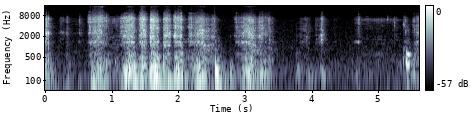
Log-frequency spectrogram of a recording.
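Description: Hand sanding of wood pieces for a log and firewood bandsaw box, steady rasping scrubbing strokes in bursts at close range, pausing briefly near the end.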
